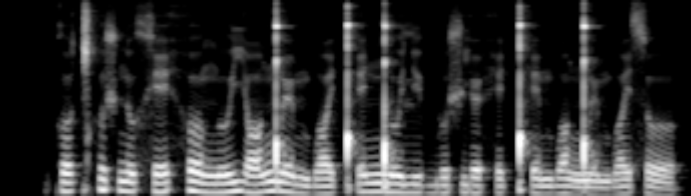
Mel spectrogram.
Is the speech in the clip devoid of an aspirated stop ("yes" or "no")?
no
